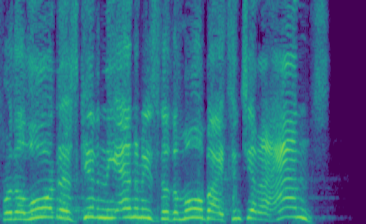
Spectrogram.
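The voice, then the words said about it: Poor put-on Scottish accent. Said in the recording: “kind of in a Scottish, poor Scottish accent.”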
